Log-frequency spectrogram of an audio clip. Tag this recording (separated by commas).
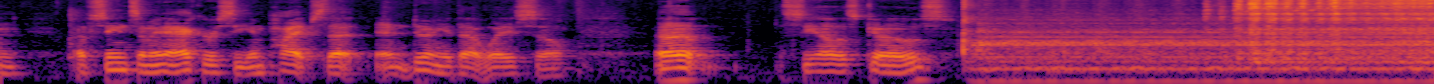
Speech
